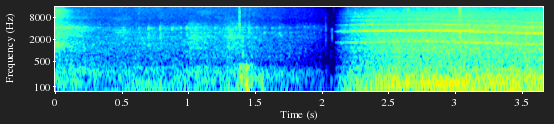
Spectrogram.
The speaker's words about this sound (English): That's like the third siren I've heard go past the office this afternoon. I hope everyone's okay.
